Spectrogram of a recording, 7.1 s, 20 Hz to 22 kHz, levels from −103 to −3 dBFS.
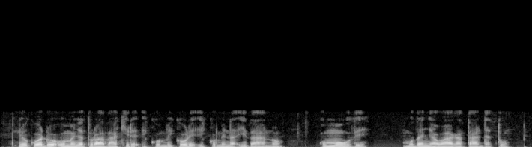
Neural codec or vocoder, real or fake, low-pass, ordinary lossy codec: none; real; 5.4 kHz; none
